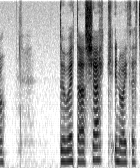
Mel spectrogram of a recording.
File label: "siec", Welsh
